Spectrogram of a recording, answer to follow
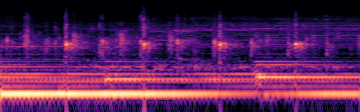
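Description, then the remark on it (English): A church audience claps for the Lord Jesus in scattered, uneven bursts over a steady, sustained low musical drone, with no one speaking. “Clap for the Lord Jesus.”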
